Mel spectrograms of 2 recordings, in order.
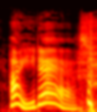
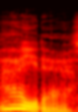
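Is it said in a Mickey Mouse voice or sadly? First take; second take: Mickey Mouse; sad. First: It is said in a Mickey Mouse voice. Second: It is said in a sad voice.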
